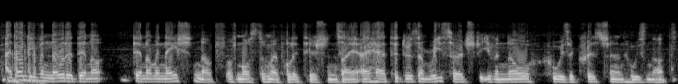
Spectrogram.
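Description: Over noticeable background noise, a man at medium pitch talks very fast with hardly any pauses, his intonation fairly even and his loudness very even. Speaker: caller. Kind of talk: phone-in discussion.

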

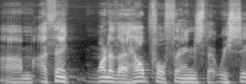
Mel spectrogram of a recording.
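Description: At a fairly quick pace and with fairly even intonation, a man talks in a normal speaking voice. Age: 60s. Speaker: former businessman and missions worker. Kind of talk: casual chat.

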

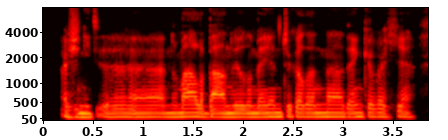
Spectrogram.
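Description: Fairly quick, monotone speech from a man, flat in intonation and fairly low in pitch. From Zeeland, Netherlands (Middelburg). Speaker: volunteer and traveller. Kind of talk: interview. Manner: hesitant, many fillers.

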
